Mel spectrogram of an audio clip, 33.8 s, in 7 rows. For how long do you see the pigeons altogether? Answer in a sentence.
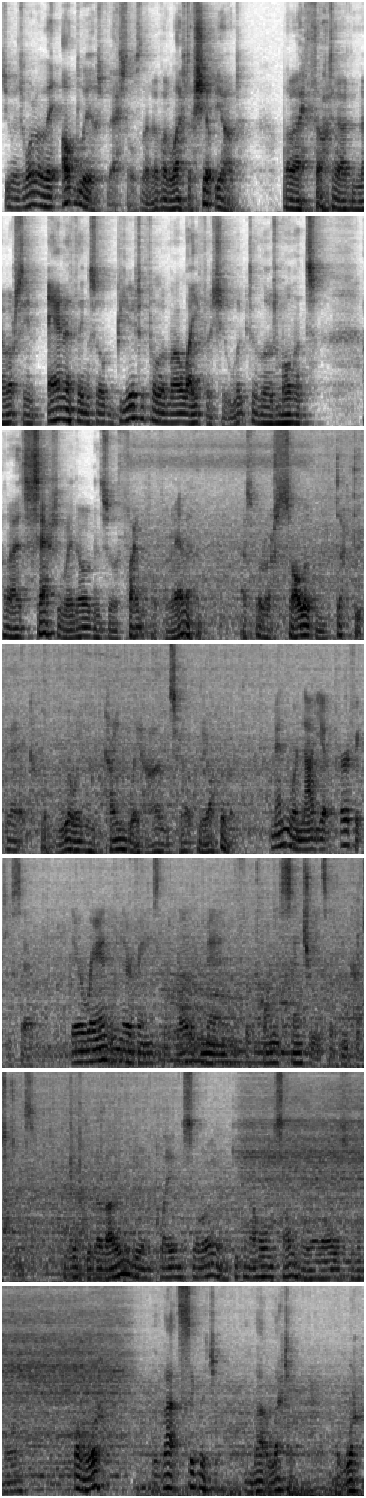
The pigeons can be heard for 2 seconds in total.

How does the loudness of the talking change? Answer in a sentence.
The loudness of the talking stays about the same.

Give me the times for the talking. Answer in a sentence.
You can hear the talking from 0.0 to 29.4 s and from 29.9 to 33.7 s.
